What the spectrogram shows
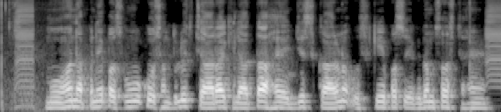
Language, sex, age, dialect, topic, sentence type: Hindi, male, 25-30, Awadhi Bundeli, agriculture, statement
